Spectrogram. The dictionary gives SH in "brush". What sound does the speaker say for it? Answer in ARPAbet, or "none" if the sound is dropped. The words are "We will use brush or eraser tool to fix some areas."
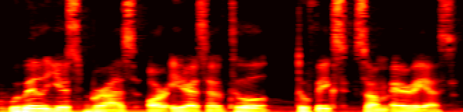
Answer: S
